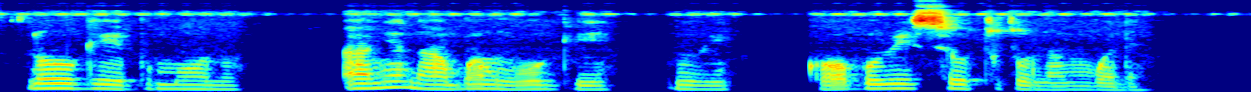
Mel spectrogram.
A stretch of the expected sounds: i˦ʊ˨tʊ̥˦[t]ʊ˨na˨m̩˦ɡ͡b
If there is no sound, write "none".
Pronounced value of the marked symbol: t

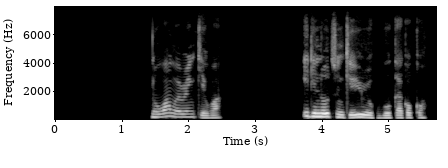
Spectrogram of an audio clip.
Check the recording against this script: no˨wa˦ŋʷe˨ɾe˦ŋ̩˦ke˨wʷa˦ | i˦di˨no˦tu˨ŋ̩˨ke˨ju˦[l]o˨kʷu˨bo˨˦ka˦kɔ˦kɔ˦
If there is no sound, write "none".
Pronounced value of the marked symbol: ɾ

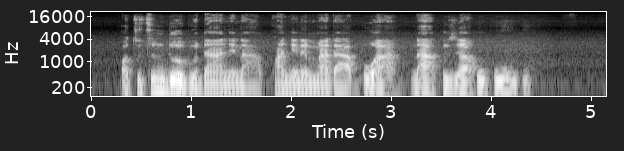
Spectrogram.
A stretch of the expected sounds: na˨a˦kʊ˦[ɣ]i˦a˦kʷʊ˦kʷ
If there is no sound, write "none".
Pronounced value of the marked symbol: z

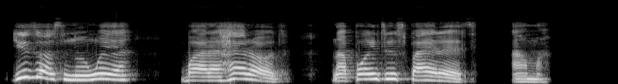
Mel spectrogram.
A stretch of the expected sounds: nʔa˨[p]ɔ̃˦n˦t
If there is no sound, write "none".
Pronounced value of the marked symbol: p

